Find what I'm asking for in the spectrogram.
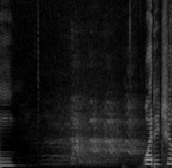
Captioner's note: laughter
